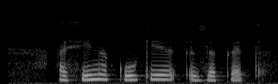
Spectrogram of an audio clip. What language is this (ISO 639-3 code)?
rus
